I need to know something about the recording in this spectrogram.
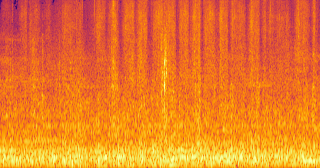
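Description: Hand socket ratchet tightening a bolt and nut, giving light, scattered clicks over a steady background hum.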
